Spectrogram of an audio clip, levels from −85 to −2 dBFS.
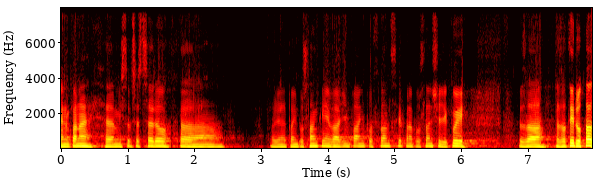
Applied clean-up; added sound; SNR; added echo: neural separator model SepFormer DNS4.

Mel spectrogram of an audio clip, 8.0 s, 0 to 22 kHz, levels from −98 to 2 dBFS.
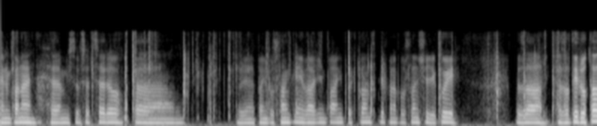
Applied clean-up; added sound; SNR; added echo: neural diffusion model UNIVERSE++.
